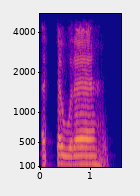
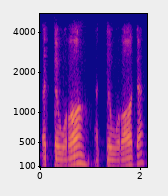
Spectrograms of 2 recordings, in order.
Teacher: فيقرأها الإمام ورش بالتقليل قولا واحدا الألف، ويلزم من ذلك ترقيق الراء · Shown in: first take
